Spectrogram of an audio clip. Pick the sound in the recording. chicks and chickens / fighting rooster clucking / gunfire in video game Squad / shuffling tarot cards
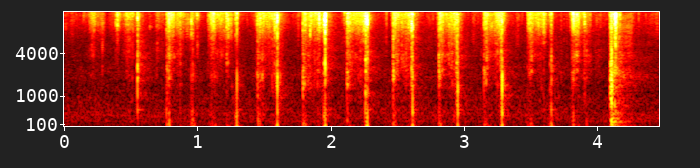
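shuffling tarot cards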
